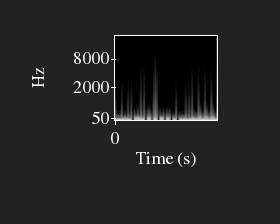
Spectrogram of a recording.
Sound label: FM Wave SY77; logue-sdk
